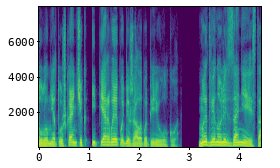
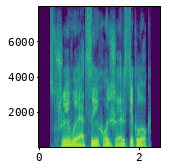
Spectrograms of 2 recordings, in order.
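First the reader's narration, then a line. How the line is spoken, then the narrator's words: Grumbling. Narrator (Russian): пробурчал гном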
